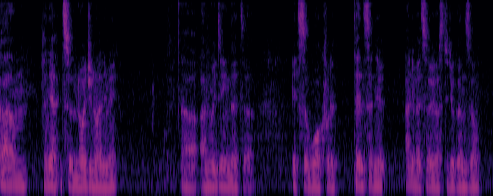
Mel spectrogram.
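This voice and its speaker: With a French accent, a man speaks at a moderate pace in a very deep, low pitch and a flat, monotone intonation. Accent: French accent, pronunciation problems. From France. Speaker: anime reaction youtuber. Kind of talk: casual video commentary. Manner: hesitant, many fillers.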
